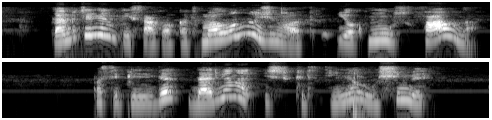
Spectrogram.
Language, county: Lithuanian, Utena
